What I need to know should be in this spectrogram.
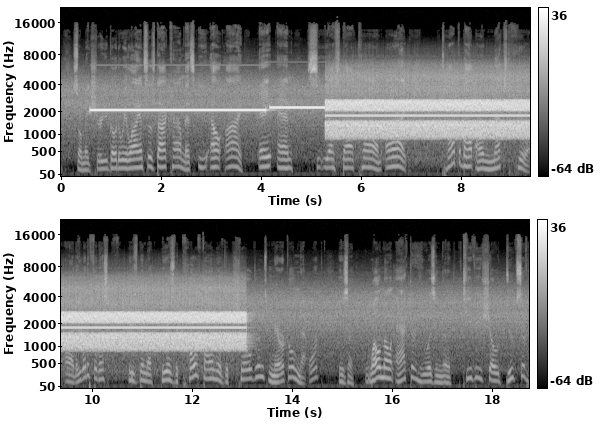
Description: Dial-up modem handshake (low-speed, two carriers), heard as two whistles, then hiss, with speech in English.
